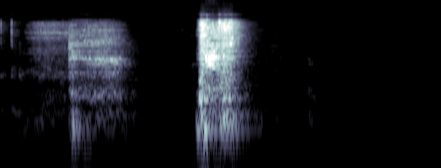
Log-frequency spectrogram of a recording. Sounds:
Sneeze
